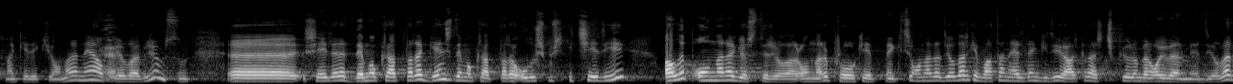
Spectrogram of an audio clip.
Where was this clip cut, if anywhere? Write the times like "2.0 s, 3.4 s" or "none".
none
